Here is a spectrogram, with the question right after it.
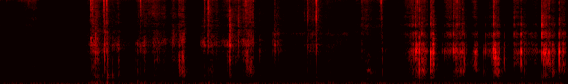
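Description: Long acrylic nails scratch and tap the glittery straps and heel of a silver rhinestone glitter-fabric stiletto sandal held up close. The result is a rapid run of dry, bright, scratchy taps and rasping strokes, each fading almost instantly.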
